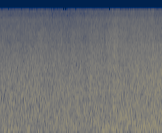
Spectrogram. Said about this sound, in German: Du hörst das vertraute Rauschen des Meeres und diese Höhle scheint dich magisch anzuziehen.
